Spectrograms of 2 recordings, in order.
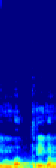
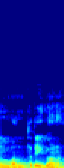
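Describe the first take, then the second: First: "मंत्रीगण" without the nasal n, as "matrigan"; wrong pronunciation. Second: "मंत्रीगण" with a clear nasal n, "mantrigan"; correct pronunciation. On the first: Teacher shows students the misspelt word, wrong pronunciation without the nasal. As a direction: say "मंत्रीगण" as "matrigan", dropping the first n. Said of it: "नहीं". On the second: Teacher gives students the corrected word, nasal n pronounced. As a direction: sound the n before t in "मंत्रीगण". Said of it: "क्या आएगा?". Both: Shown as a demonstration.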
